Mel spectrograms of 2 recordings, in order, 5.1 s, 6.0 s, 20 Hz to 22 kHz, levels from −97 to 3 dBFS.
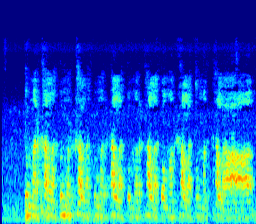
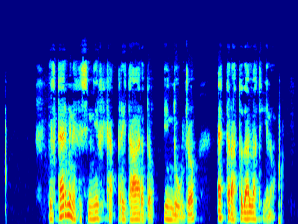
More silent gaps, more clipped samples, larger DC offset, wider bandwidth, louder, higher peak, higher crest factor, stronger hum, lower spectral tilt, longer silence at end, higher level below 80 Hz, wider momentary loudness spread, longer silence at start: neither; neither; neither; first, 10 kHz vs 7.6 kHz; second, -29 LUFS vs -21 LUFS; second, -12 dBFS vs -2 dBFS; about the same, 18 dB vs 20 dB; neither; first, -7 dB/octave vs -5.5 dB/octave; second, 0 s vs 0.35 s; second, -64 dBFS vs -50 dBFS; about the same, 12 LU vs 14 LU; second, 0.5 s vs 0.75 s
